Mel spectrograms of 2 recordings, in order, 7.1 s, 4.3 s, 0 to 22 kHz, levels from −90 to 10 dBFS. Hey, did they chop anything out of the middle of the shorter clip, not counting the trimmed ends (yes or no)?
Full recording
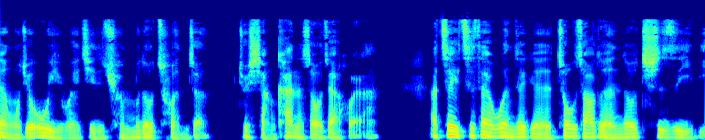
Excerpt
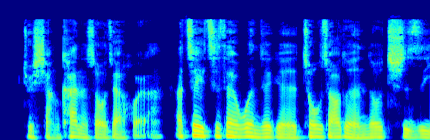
yes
